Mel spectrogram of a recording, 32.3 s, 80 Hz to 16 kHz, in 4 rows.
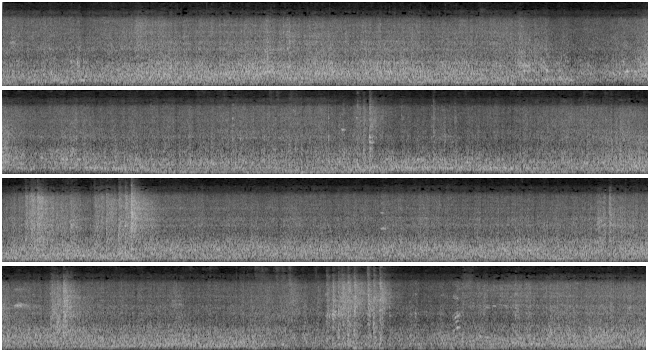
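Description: Amtrak California Zephyr passenger train rolling along mountain track, heard from its last car: a steady rumble of wheels on rails. A few sharp clacks break through, about 8 seconds in, a pair about halfway through, a pair a little later, and a cluster near the end.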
